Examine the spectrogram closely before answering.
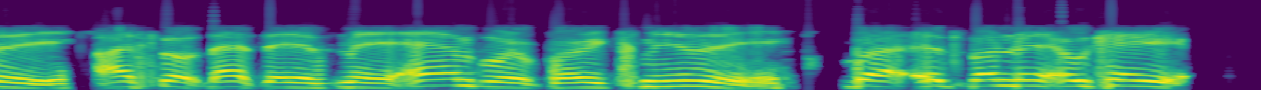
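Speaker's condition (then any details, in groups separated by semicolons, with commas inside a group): Mild cerebral palsy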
